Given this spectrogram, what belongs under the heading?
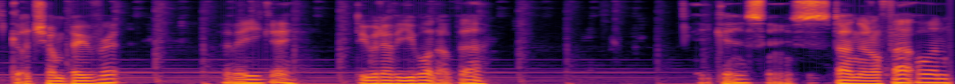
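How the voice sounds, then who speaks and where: Lively intonation carries the speech at a moderate pace while music plays in the background. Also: man. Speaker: gaming video creator. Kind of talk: game review walkthrough narration.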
